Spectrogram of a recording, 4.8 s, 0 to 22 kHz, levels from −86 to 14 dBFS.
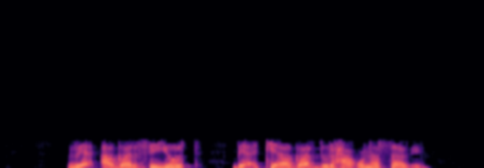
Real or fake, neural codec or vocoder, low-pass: real; none; 3.6 kHz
